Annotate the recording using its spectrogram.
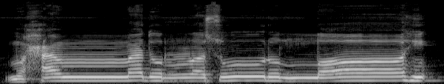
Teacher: دال را پیش در، محمد، را زبر را، محمد الرا، دیکھیے گنہ نہیں کریں گے، محمد غلط ہو جائے گا کیونکہ ادغام یرملون کا قاعدہ ہوگا۔ یہاں 2 پیش تنوین کے بعد ادغام یرملون کے 6 حرفوں میں سے را آیا اور را کی صورت میں بغیر گنہ کے پڑھتے ہیں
